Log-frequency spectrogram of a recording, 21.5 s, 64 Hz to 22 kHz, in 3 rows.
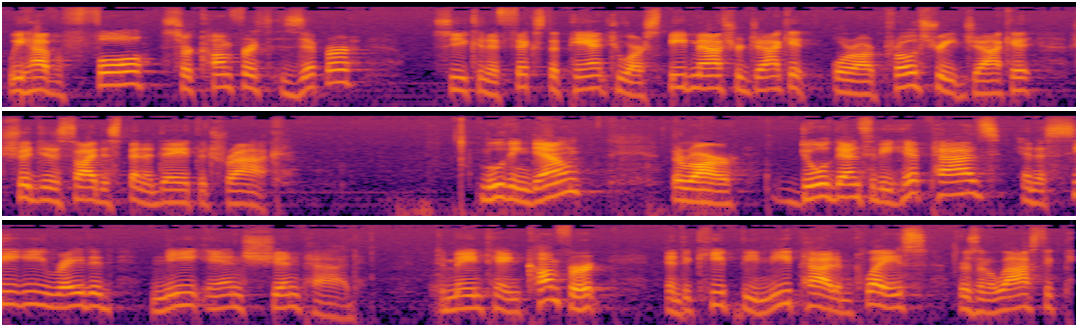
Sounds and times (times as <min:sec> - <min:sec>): Speech: 0:00.1 - 0:09.2, 0:10.4 - 0:21.4.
